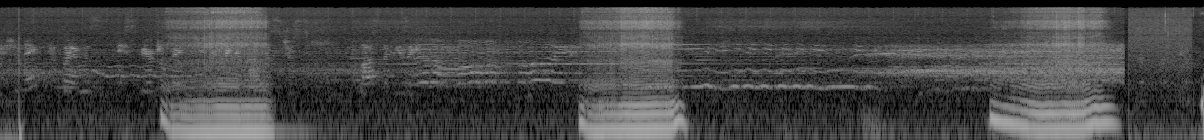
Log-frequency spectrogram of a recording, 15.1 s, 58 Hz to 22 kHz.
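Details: English bulldog snoring in its sleep: three loud, low, rattling snores about 5 seconds apart, roughly 12 a minute, with faint music and room sound between; snores reported to get really loud.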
